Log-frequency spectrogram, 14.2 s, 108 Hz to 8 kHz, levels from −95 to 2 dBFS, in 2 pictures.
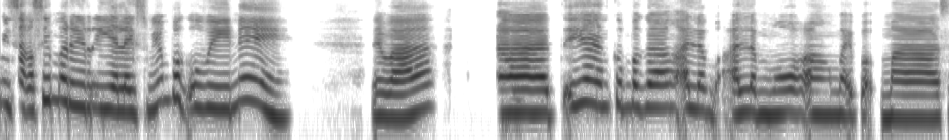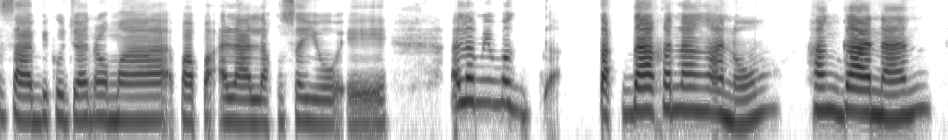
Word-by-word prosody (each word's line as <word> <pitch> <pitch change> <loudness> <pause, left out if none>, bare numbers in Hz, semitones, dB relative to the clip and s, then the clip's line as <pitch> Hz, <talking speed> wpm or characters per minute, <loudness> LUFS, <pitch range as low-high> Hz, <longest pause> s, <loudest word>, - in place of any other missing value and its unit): minsan 310 -1 -3
kasi 370 - 0
mare-realize 290 -7 0
mo - - -3
'yon 365 - -10
pag-uwi 290 -6 -1
na 365 +4 -2
eh, 310 -10 +1 0.7
di 230 - -3
ba? 230 +6 +2 0.5
At 255 -1 +5
iyan 325 -2 -1
kumbaga 300 -1 -2
ang - - -6
alam 280 -2 -3
alam 245 +1 -2
mo 245 +1 0
ang 240 -1 -2
maipa 235 -1 -6
masasabi 215 -1 -1
ko 225 - -3
diyan 215 +1 -3
o 215 - -2
mapapa-alala 205 -2 -2
ko - - -17
sayo 190 -2 -6
eh, - - -7 0.5
alam 365 +1 +3
mo - - -9
yung 335 - -10
mag-takda 270 - +1
ka 285 - +2
ng 275 -1 +1
ano, 230 +5 -2 0.2
hangganan 260 -2 +5
255 Hz, 150 wpm, -24 LUFS, 220-290 Hz, 0.7 s, At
